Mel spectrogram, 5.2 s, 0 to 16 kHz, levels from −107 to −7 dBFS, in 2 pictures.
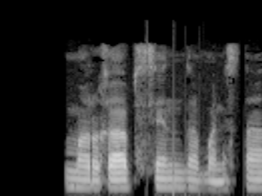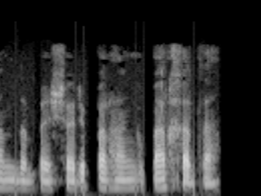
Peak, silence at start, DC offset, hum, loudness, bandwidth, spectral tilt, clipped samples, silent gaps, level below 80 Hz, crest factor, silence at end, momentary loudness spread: -12 dBFS; 0.65 s; under 0.1%; none; -33 LUFS; 7.8 kHz; -4.5 dB/octave; under 0.1%; none; -72 dBFS; 22 dB; 0.45 s; 11 LU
